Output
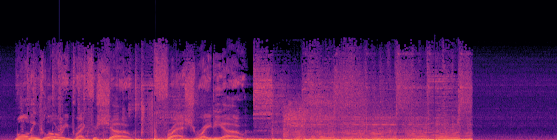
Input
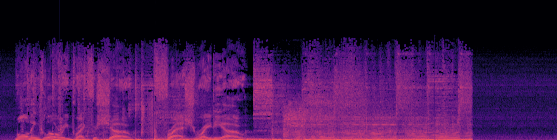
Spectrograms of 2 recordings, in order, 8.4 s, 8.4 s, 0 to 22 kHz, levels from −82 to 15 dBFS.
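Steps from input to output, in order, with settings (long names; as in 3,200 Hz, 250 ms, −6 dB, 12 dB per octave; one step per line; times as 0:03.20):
low-shelf EQ 320 Hz +8.5 dB
level +5.5 dB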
